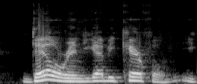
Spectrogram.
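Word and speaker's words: Delrin: anybody's intelligence but FYI be careful with this delin delin delin not Derlin or darling I guess you could say it if you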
